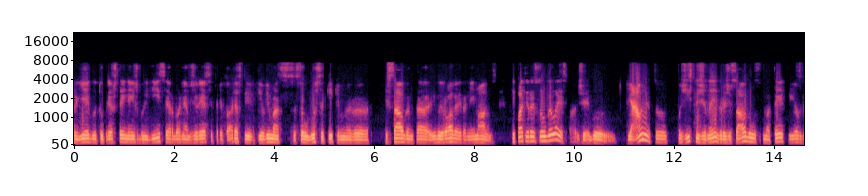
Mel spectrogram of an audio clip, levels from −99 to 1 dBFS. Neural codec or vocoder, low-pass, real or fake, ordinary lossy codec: none; 7.2 kHz; real; AAC, 32 kbps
